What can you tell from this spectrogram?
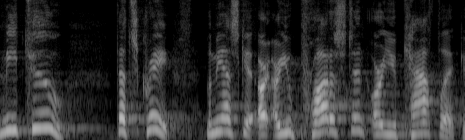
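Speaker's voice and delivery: high-pitched, eager acted delight; excited calling. Bystander to jumper sharing his faith, excited calling. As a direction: call out, thrilled at common ground.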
